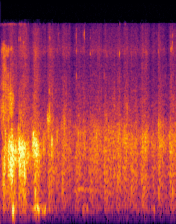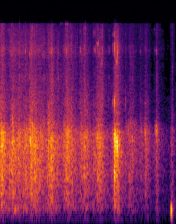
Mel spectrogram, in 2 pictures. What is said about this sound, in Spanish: ¿Cuántos le dan un aplauso al Señor Jesús?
